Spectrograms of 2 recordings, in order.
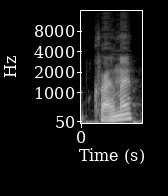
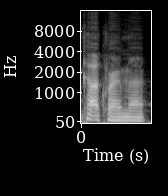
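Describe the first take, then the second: First: "chromo?" asked back with a rising, doubtful tune; puzzled rise. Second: Said in the usual way. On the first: Real, not acted. Reviewer questions his own slip, puzzled rising tone.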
